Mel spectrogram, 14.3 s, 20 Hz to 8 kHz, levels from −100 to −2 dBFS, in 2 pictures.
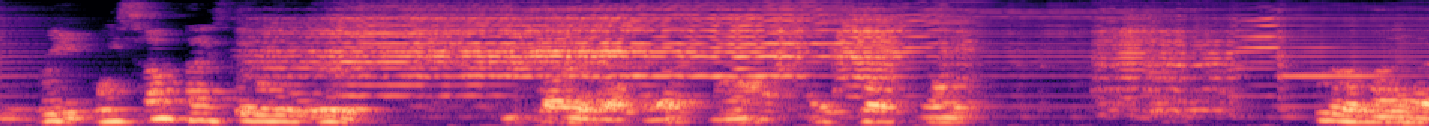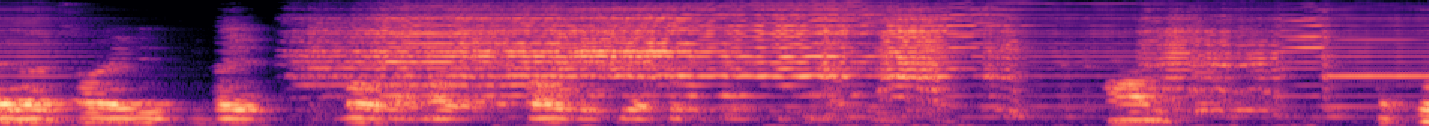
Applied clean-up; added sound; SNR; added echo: classical method WPE with log-MMSE.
